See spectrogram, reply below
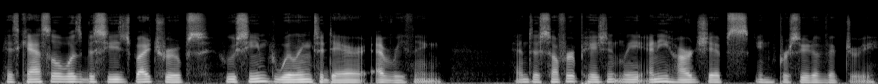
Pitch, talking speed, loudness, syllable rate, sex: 110 Hz, 155 wpm, -19 LUFS, 4.9 syllables/s, male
